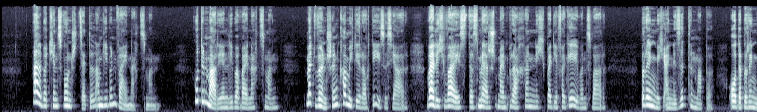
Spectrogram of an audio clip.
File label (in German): ostpreussisch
